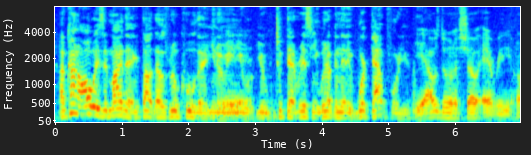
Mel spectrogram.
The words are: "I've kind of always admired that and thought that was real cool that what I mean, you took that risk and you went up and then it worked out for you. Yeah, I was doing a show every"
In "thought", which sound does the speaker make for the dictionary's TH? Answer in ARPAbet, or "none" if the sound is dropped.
TH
